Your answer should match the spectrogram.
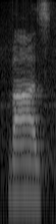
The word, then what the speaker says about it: vase: I am in Australia, we pronounce the word vase, um, not vase.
